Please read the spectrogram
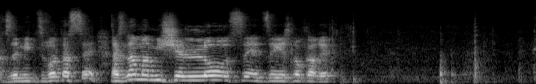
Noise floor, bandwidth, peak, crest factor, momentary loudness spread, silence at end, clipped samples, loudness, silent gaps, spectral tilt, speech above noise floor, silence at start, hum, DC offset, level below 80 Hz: -51 dBFS; 14 kHz; -2 dBFS; 18 dB; 22 LU; 0.55 s; under 0.1%; -19 LUFS; none; -4.5 dB/octave; 32 dB; 0 s; none; under 0.1%; -62 dBFS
